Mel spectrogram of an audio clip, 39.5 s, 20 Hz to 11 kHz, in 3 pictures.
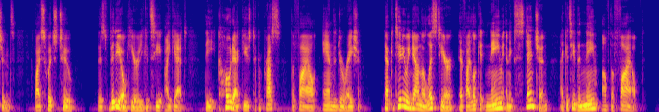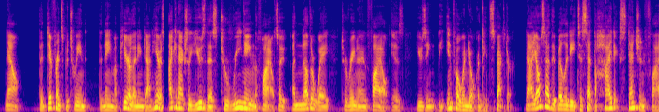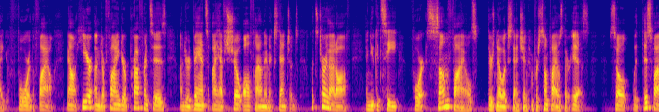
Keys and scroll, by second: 17.3 shift+x, 17.9 shift+Return, 18.5 Return, 22.7 BackSpace, 23.1 Return.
